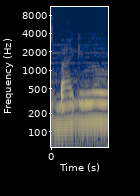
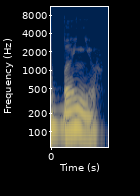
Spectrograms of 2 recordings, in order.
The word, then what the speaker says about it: Bagno: palavras e provavelmente Marcos bagno você não deve conhecer Inclusive a pronúncia do nome dele é completamente estranha o correto Na verdade seria banho Marcos Banho é um linguista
